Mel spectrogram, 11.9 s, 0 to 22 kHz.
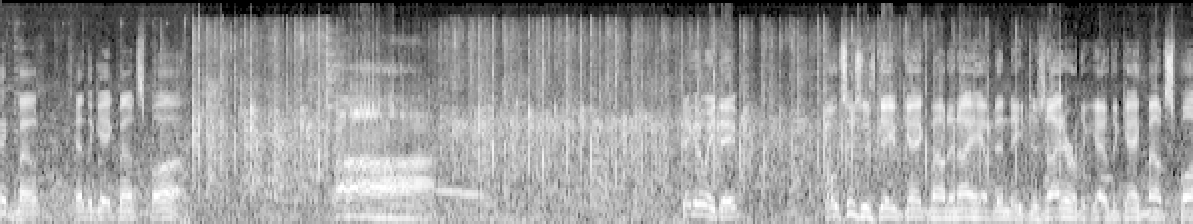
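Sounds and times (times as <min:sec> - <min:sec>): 
speech: 0:00.0 - 0:02.0, 0:03.3 - 0:04.5, 0:06.8 - 0:07.5, 0:08.2 - 0:11.9
live crowd applauding: 0:01.8 - 0:11.9
laughter: 0:02.5 - 0:11.9
person whooping: 0:03.3 - 0:05.3.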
